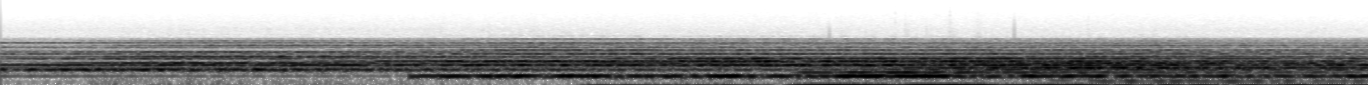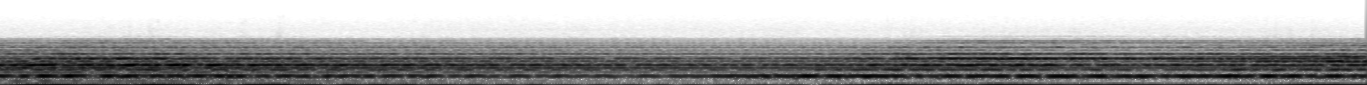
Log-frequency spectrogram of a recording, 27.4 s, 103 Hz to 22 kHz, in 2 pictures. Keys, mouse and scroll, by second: 4.7 click, 7.5 alt+click, 8.8 alt+click, 9.5 click, 10.1 alt+click, 11.2 ctrl+d, 11.6 space, 11.8 right click, 12.0 click, 12.4 v, 12.7-13.6 space, 13.4 ctrl+click, 13.6 click, 19.2 right click, 19.9 click, 21.7 ctrl+a, 23.0 click, 24.7 ctrl+v, 25.2 space, 25.3 right click, 25.5 click, 26.5 space, 26.6-27.3 ctrl+click.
